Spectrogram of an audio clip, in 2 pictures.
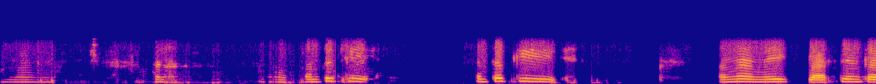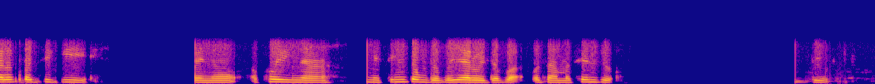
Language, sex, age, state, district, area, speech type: Manipuri, female, 45-60, Manipur, Kangpokpi, urban, conversation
